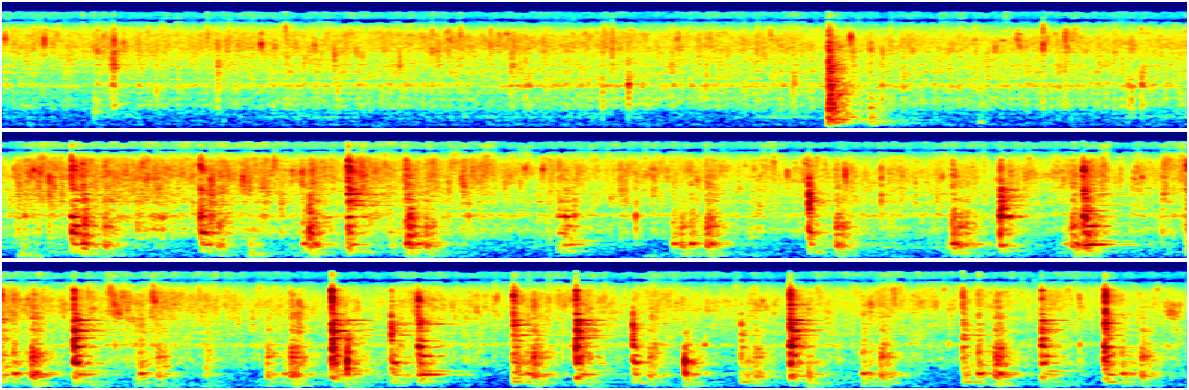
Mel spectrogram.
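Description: Sliced coconut frying in ghee in a stainless steel pot, with a steady sizzle. A single knock comes about four seconds in. From about six seconds a wooden spatula stirs the pieces, scraping and clattering against the pot in quick repeated strokes.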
